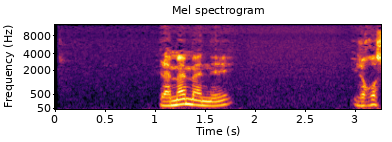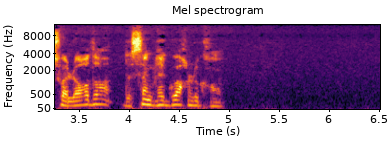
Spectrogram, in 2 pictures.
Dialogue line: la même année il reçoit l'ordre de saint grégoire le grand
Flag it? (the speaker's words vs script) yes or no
no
